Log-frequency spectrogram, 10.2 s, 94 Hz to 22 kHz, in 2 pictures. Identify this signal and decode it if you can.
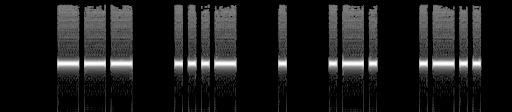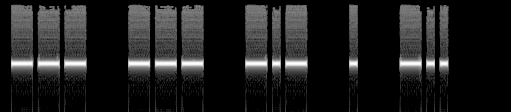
Morse code, heard as a keyed tone, about 18 wpm, spaced as for 12 wpm, 1000 Hz. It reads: OVERLOOKED
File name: qotdfiles / 12wpm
